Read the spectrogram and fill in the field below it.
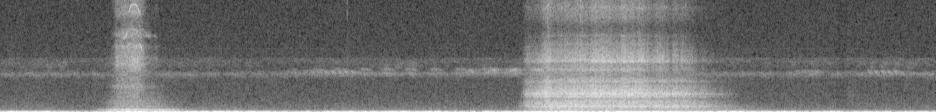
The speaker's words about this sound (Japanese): では鼻から大きくゆっくりと息を吸って、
